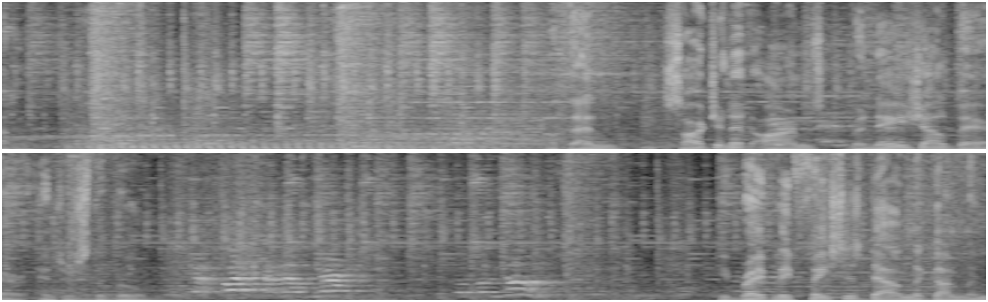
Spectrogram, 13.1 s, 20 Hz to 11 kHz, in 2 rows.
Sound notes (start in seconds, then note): 0.2 tense music; 7.4 gunman speaking French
